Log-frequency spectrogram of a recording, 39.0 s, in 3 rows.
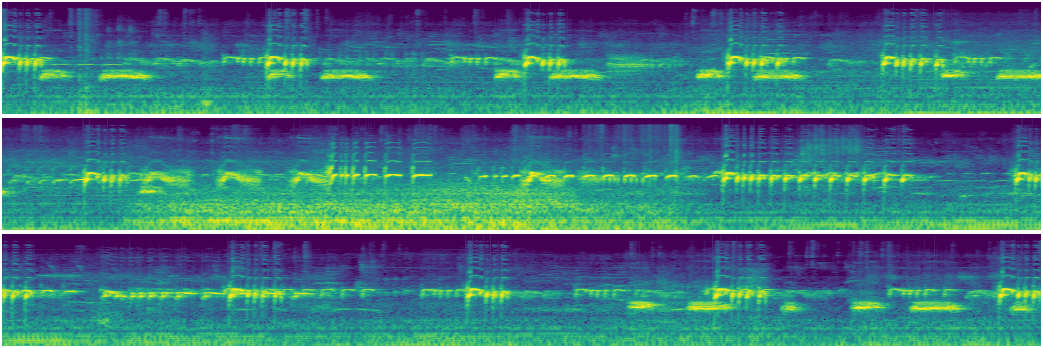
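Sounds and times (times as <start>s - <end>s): dove trilled cooing: 0.0s - 38.9s.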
